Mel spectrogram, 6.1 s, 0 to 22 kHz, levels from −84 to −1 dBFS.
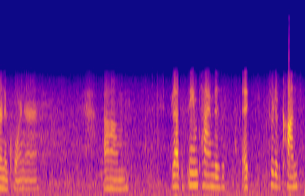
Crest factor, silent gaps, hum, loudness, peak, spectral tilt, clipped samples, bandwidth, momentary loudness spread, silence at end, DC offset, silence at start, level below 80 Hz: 24 dB; none; none; -21 LUFS; 0 dBFS; -6 dB/octave; under 0.1%; 10 kHz; 23 LU; 0 s; 0.6%; 0 s; -46 dBFS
